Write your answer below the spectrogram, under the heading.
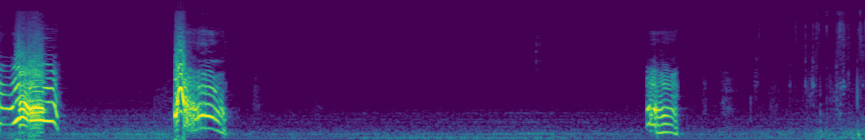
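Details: At night, a Shiba Inu fussing during zoomies gives three short, yelping cries that bend down in pitch, spaced several seconds apart.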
